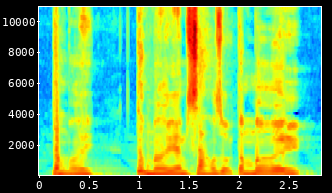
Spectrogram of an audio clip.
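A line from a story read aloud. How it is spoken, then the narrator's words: Anguished screaming. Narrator (Vietnamese): Hào gào lên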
